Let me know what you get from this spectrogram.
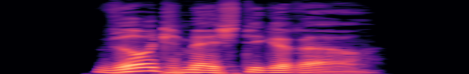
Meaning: inflection of wirkmächtig: 1. strong/mixed nominative masculine singular comparative degree 2. strong genitive/dative feminine singular comparative degree 3. strong genitive plural comparative degree
- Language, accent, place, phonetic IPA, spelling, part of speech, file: German, Germany, Berlin, [ˈvɪʁkˌmɛçtɪɡəʁɐ], wirkmächtigerer, adjective, De-wirkmächtigerer.ogg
